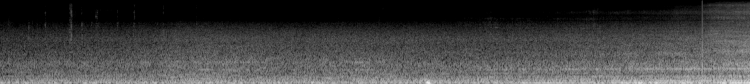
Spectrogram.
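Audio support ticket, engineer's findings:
Short glitches at 1.97 s, 3.79 s and 7.02 s, each just a few milliseconds long. Looks like damaged data in the compressed stream: corrupt bytes trip the decoder, it loses frame sync and blips out garbage while hunting for the next header.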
